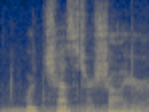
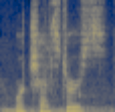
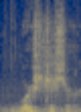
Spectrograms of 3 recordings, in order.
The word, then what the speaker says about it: Worcestershire: Worcestershire. Worcesters? Worcestershire. Worcestershire. Worcestershire. Worcestershire. You're right. I mean, it's spelled Very so hard to say.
